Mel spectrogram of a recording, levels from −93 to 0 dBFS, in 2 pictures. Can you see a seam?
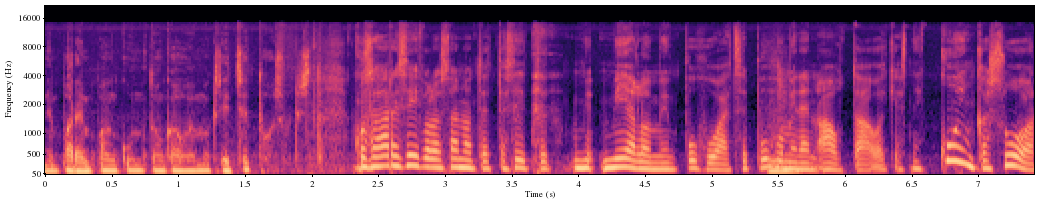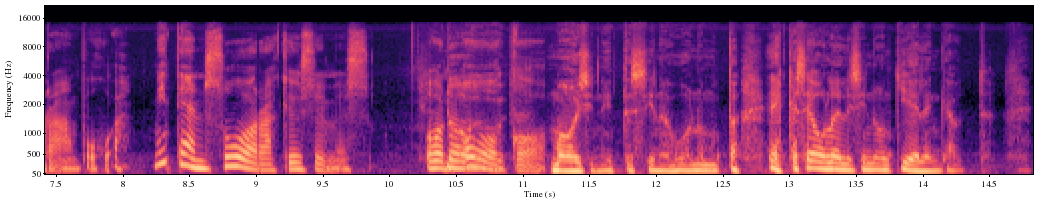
yes; 1 cut; at 11.2 s

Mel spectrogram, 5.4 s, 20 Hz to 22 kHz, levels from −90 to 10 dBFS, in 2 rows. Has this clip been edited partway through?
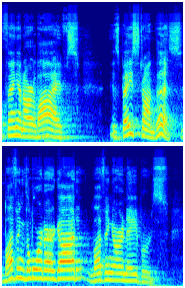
no; 0 cuts

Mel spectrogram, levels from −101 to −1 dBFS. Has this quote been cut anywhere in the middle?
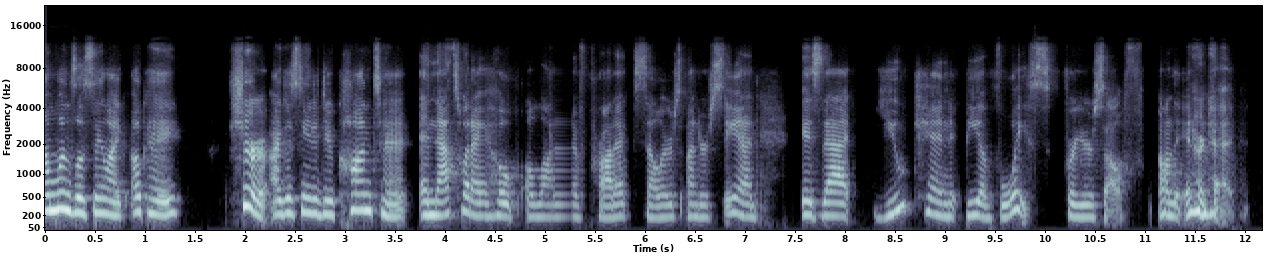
yes; 1 cut; at 3.7 s

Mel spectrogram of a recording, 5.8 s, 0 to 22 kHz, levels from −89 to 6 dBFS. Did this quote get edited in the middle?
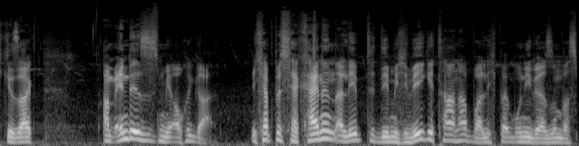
no; 0 cuts

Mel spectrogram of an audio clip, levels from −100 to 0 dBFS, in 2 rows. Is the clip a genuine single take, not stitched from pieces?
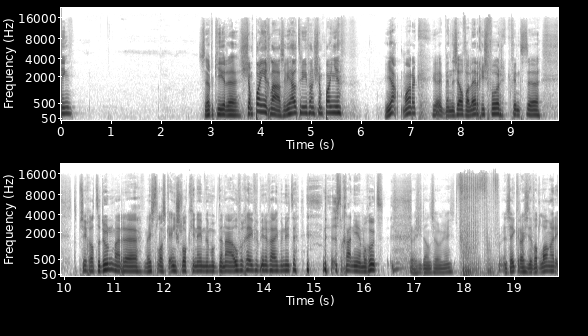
no; 1 cut; at 16.9 s

